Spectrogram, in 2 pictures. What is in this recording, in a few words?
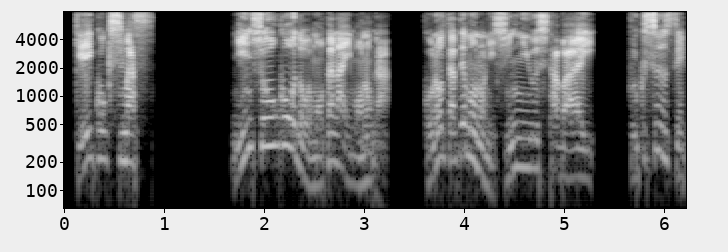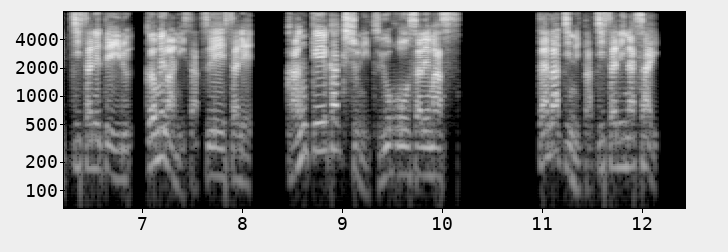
Warning Voice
